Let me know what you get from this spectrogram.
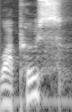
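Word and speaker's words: Waupoos: But yeah, what was I'd probably say my favorite cider is probably called Wapoos. It's spelled Waupos.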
